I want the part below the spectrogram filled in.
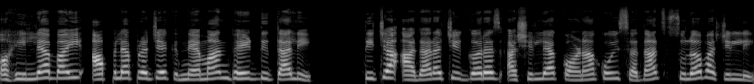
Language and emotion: Goan Konkani, neutral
